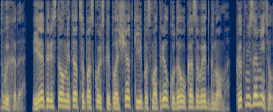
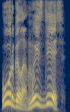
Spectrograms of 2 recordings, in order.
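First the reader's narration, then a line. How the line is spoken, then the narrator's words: Shout. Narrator (Russian): крикнул я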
